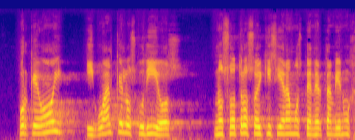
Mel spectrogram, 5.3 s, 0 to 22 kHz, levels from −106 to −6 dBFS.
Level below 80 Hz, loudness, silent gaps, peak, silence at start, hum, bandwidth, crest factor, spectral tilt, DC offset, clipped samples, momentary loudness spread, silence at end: -44 dBFS; -14 LUFS; none; 0 dBFS; 0.3 s; none; 12 kHz; 14 dB; -5.5 dB/octave; under 0.1%; under 0.1%; 8 LU; 0 s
